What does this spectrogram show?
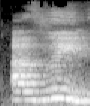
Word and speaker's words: Avril: फिर अप्रैल को Avril, आविल, AVRIL, yes, French में अप्रैल को आविल बोलते हैं.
